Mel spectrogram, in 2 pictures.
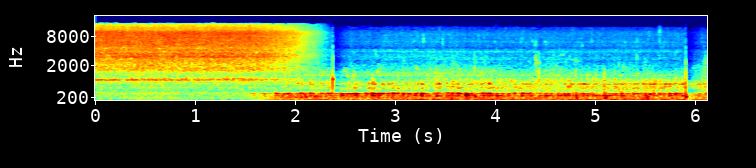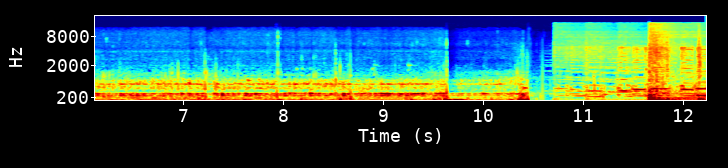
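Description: Water pouring from the inlet and splashing into an empty concrete water tank as a steady hiss for about two seconds, then cut off abruptly. Low droning music follows, and a louder guitar track comes in near the end.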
